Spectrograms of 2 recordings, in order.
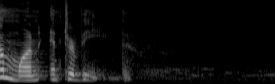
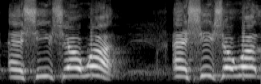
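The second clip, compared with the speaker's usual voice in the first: shouted call for response; 6 semitones higher, 7 dB louder than usual. Acted. Preacher calling for response.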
